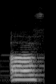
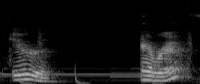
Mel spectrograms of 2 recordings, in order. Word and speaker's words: Erith: But the main six are central library, Craford Library, Earth Library. That is not how you pronounce that. Erith, there we go.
